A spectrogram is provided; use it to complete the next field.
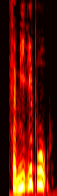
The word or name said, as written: familiebrug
